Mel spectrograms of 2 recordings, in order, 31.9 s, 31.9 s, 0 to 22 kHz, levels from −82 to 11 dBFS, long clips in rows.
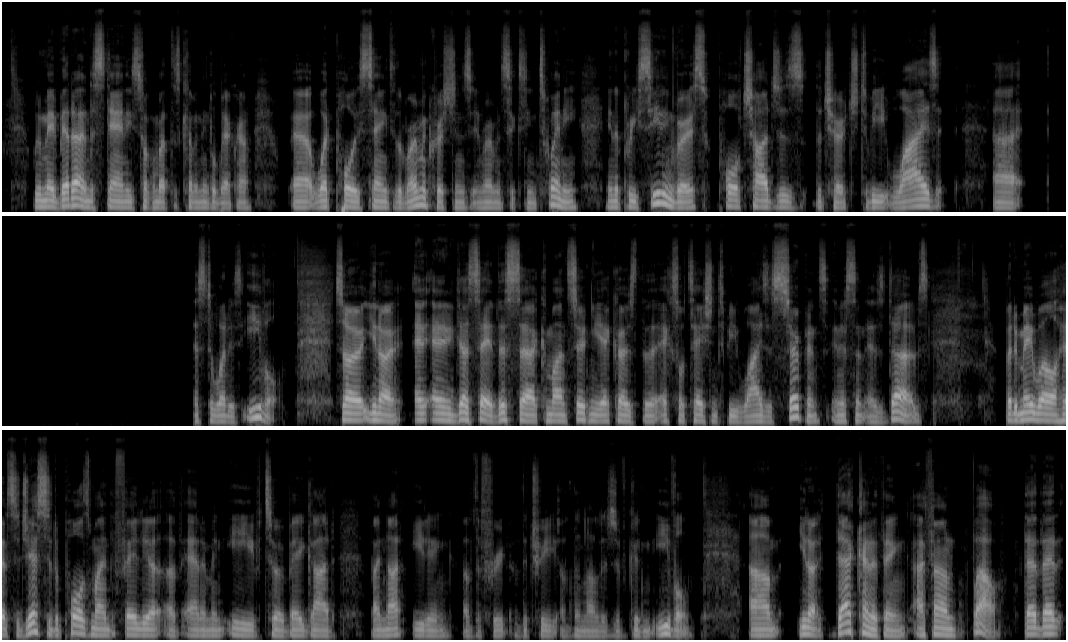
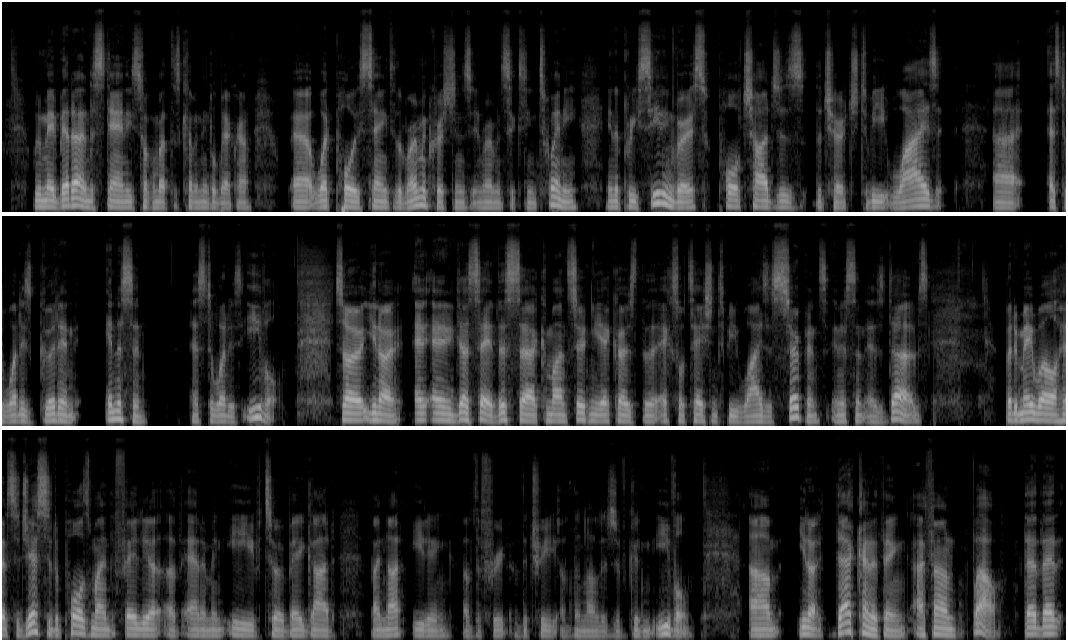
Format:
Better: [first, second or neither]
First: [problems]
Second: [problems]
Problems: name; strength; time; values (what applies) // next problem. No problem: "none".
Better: second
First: audio cutting out; at 10 s for 2 s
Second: none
